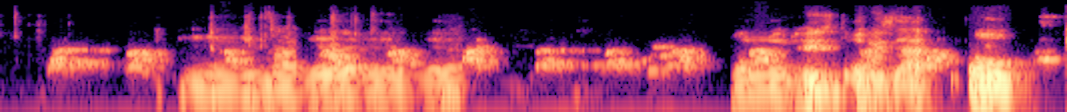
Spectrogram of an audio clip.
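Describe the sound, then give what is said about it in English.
A dog gives a string of fairly loud whining and yowling vocalizations in two extended bursts, the pitch rising and falling throughout, with a short pause in between. “Whose dog is that?”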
